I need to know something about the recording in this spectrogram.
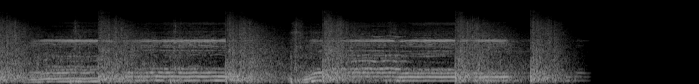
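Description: Fireworks burst with sharp cracks and bangs.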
